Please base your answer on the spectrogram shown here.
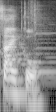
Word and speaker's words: psycho: first word it's psycho so you don't pronounce the p so again you know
